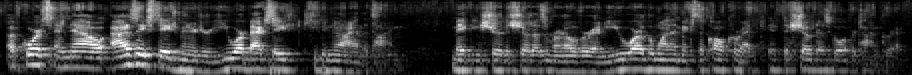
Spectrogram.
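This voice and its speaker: Young male interviewer, podcast host, medium pitch, slightly noisy recording. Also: fast talker, fairly bright tone. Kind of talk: interviewing guests.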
